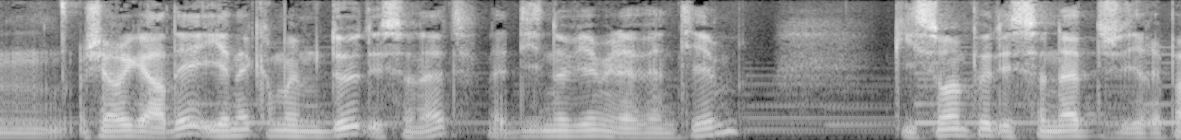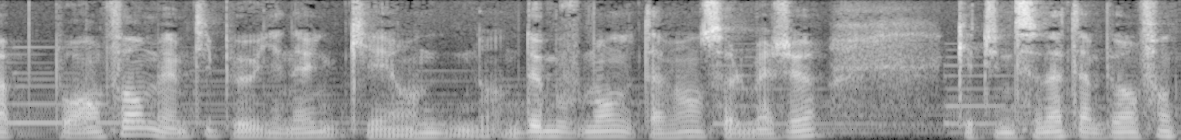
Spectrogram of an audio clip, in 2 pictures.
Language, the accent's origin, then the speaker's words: French; Toulouse, Occitanie, France; born there; Alors je ne suis pas né dans une famille de musiciens, je suis né à Toulouse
